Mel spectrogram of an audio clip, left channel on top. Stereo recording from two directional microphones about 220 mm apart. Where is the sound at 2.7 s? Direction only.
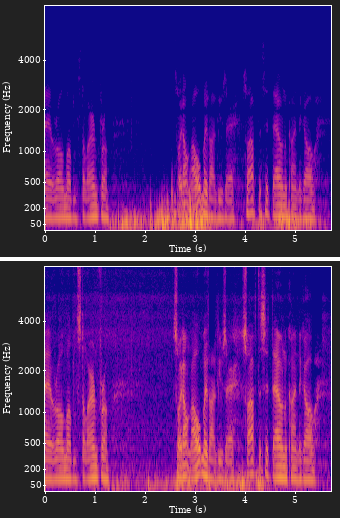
15° right (ahead or behind).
